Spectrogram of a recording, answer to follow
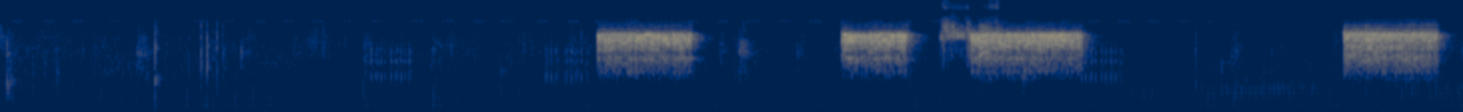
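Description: Necrophonic spirit box app on a smartphone giving out short bursts of radio-like static through the phone's speaker: four loud bursts, each under a second long, starting about six seconds in. The app is running without having been switched on, which she puts down to the app goofing up.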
